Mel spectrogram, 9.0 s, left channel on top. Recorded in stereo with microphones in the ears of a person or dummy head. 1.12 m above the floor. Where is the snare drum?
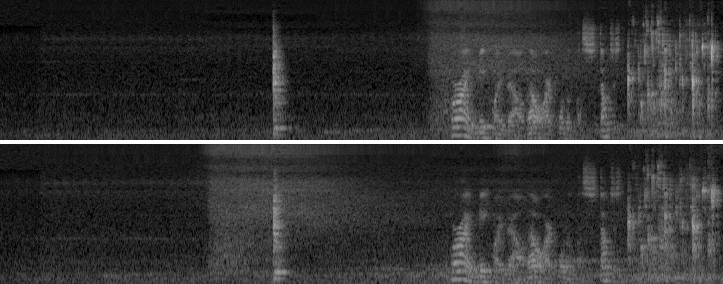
90° left, 5.5 m.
